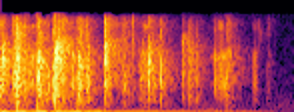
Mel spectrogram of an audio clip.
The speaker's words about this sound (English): Oh. There you go. Did you like that? It sounds real. I love hand clapping.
